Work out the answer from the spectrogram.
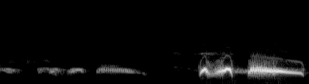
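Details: Spotted dove using a 'thúc gù' provoking coo to call rivals in to fight. Soft, low murmured coos lead into one loud phrase: a quick double note followed by a drawn-out falling hoot.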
